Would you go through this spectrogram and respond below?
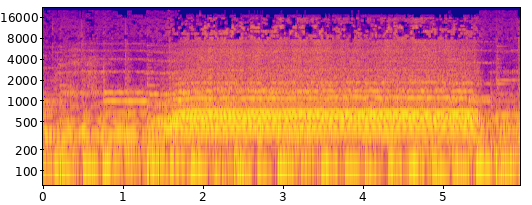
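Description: Train sounds from the game Model Train Simulator: a loud, sustained whistle-like tone swells in and holds steadily for several seconds over a continuous rolling rumble, then cuts off near the end.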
